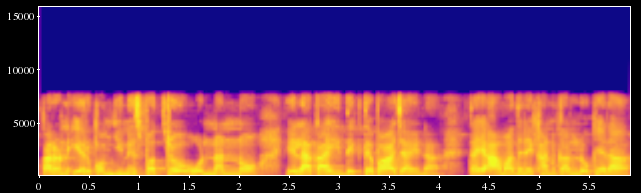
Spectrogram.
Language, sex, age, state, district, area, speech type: Bengali, female, 45-60, West Bengal, Nadia, rural, spontaneous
